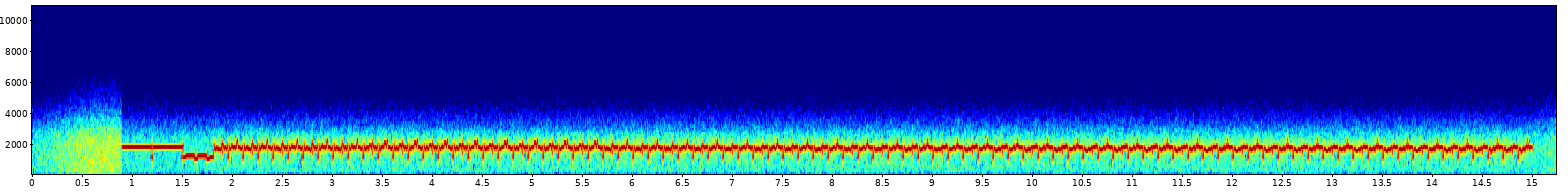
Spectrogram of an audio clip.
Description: SSTV (slow-scan television), Robot 36, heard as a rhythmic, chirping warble, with radio static.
